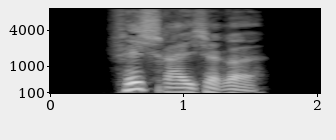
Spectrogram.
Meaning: inflection of fischreich: 1. strong/mixed nominative/accusative feminine singular comparative degree 2. strong nominative/accusative plural comparative degree
- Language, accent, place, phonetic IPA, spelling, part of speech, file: German, Germany, Berlin, [ˈfɪʃˌʁaɪ̯çəʁə], fischreichere, adjective, De-fischreichere.ogg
